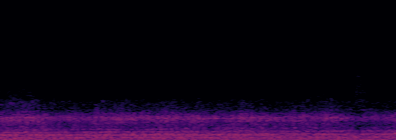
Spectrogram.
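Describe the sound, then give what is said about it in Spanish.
Airplane engine noise in the background of a band's recording: a steady, dense roar with broad hiss that fills the whole two seconds at an even level, with no talking. “Ese sonido de avión que escuchamos al fondo”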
